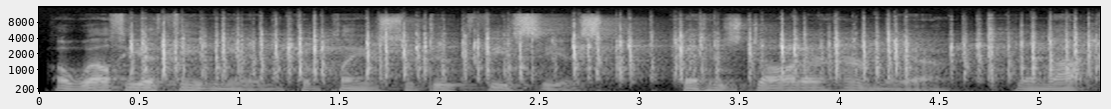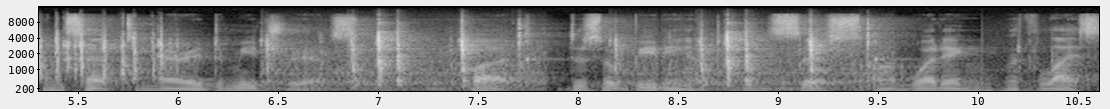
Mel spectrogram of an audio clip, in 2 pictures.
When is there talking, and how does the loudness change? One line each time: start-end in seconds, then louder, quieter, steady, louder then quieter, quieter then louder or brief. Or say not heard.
0.1-10.5 steady.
